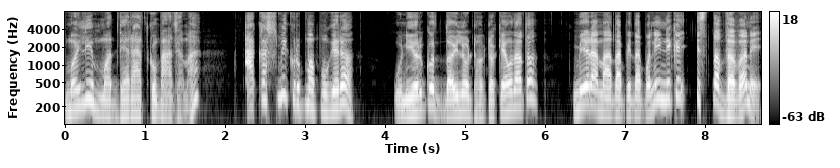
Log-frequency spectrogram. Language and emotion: Nepali, surprised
